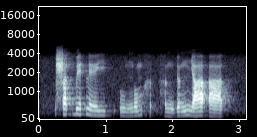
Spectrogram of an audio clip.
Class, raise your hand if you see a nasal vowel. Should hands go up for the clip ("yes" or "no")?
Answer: no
